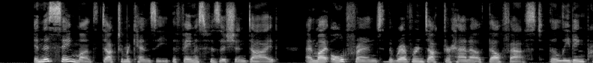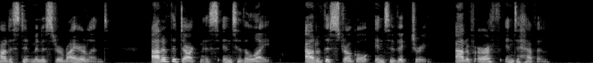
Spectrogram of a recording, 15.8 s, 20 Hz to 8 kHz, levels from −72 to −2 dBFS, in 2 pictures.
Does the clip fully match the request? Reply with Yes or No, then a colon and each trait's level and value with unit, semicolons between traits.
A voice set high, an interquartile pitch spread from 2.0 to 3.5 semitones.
No: medium, 175 Hz; average, 3.1 semitones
